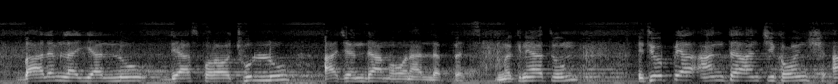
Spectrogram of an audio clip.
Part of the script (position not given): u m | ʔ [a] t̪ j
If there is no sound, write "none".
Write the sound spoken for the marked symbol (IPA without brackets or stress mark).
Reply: i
